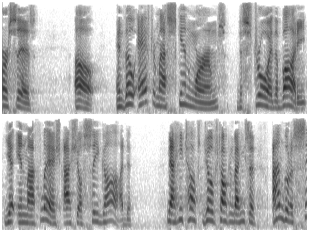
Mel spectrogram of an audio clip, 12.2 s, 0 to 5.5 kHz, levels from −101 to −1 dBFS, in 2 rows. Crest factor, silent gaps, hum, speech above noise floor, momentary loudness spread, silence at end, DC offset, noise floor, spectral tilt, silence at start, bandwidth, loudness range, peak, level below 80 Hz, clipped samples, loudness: 24 dB; none; none; 45 dB; 11 LU; 0 s; under 0.1%; -73 dBFS; -5 dB/octave; 0 s; 5.4 kHz; 3 LU; -6 dBFS; -70 dBFS; under 0.1%; -28 LUFS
